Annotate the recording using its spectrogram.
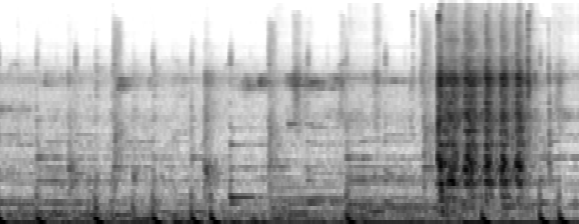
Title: Cranking But No Start Problem! Ano kaya naging problem?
